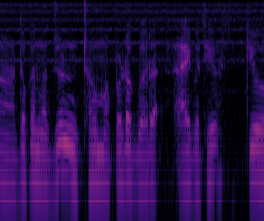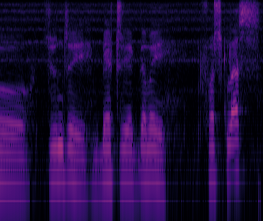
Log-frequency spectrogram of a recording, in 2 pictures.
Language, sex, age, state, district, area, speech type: Nepali, male, 45-60, West Bengal, Kalimpong, rural, spontaneous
